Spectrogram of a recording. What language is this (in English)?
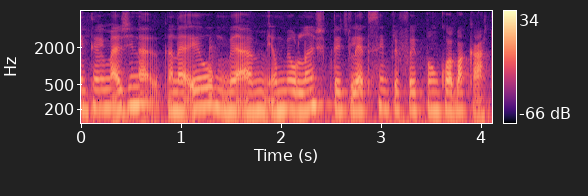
Portuguese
